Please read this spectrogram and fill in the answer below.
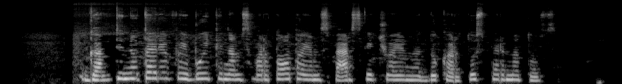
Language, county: Lithuanian, Alytus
